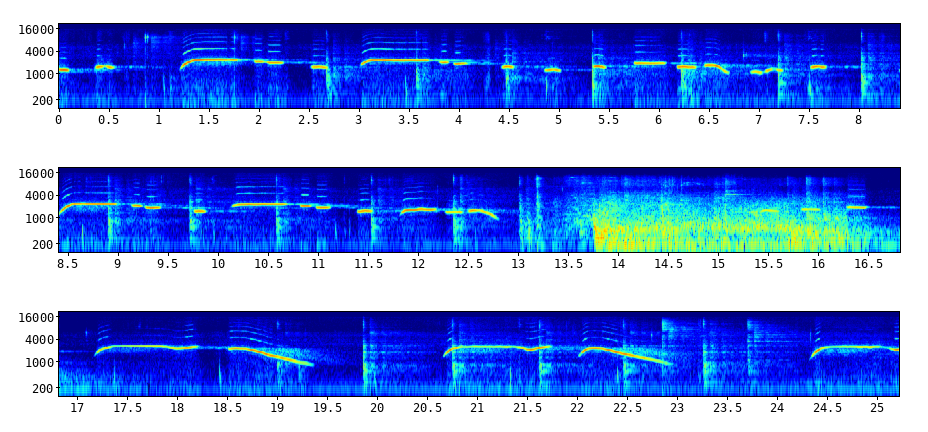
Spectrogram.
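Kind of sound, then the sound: human body sound, man whistling a tune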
